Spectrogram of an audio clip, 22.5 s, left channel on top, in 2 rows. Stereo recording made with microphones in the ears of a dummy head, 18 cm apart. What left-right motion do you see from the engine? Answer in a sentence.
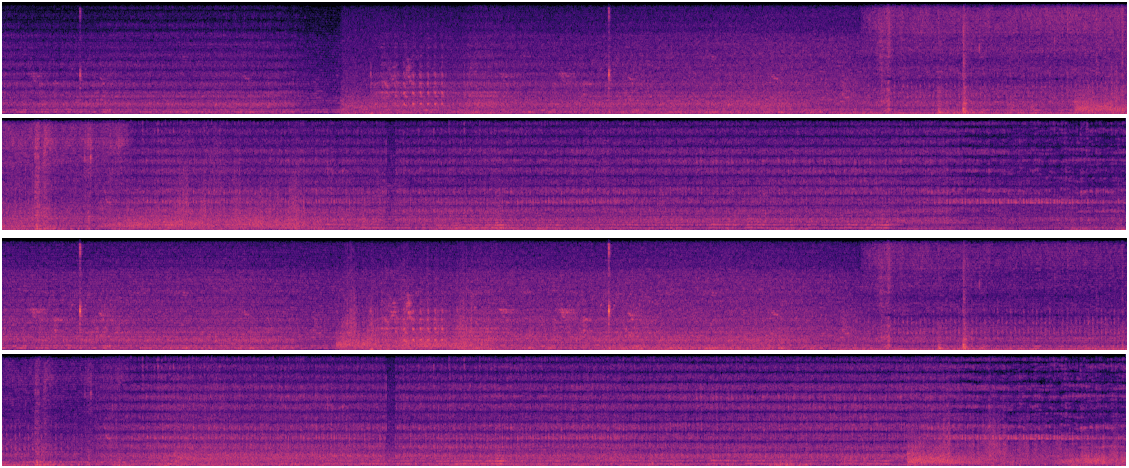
You can hear the engine stay put.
